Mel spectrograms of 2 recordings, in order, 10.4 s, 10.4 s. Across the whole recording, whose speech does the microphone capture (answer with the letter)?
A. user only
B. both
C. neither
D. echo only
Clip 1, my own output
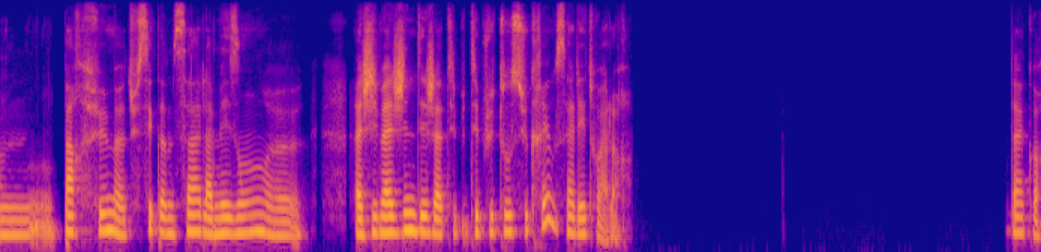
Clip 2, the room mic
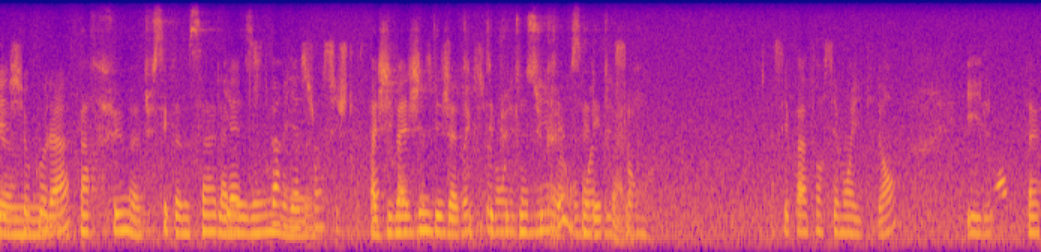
B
